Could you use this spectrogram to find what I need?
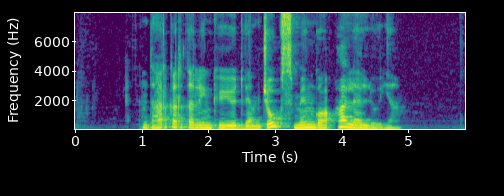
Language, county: Lithuanian, Kaunas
